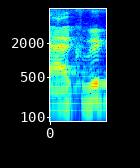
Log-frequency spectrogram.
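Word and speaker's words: acquit: silent होगा ठीक है तो ए सी क्य यू आई टी का जो उच्चारण करेंगे हम लोग करेंगे वो एक् विट करेंगे एक् विट ठीक है इसका उच्चारण होगा एक विट इसको हम उच्चारण करेंगे एक क्विट और इसका मीनिंग होता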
